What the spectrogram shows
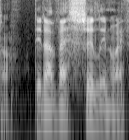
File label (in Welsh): "fesul", Welsh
